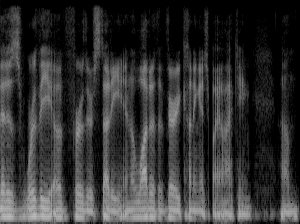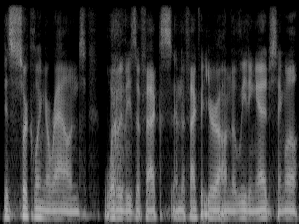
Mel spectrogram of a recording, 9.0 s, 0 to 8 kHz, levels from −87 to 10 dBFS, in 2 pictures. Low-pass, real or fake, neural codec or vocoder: 7.2 kHz; fake; autoencoder, 48 kHz, 32 numbers a frame, DAC-VAE, trained on Japanese speech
